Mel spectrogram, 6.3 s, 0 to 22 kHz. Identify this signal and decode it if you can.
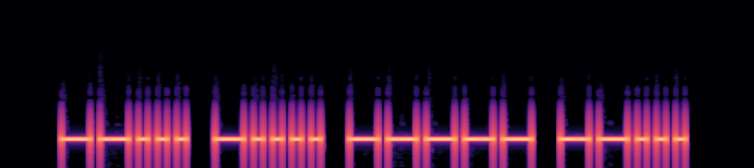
Morse code, heard as a keyed tone, about 15 wpm, 700 Hz. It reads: 7607
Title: Numbers - 4-Digit 15wpm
